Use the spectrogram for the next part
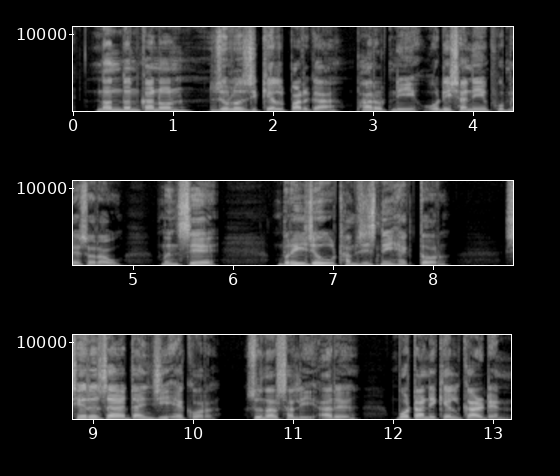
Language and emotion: Bodo, neutral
